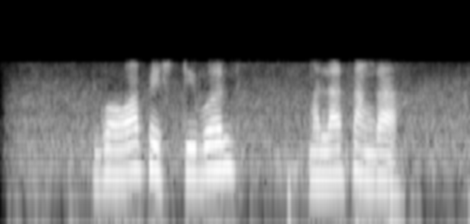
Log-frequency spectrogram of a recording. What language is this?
Marathi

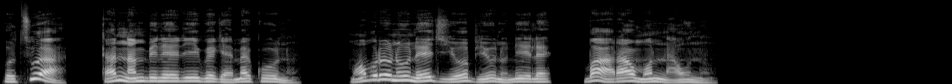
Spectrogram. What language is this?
Igbo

